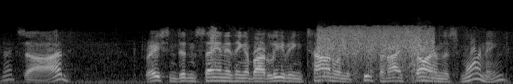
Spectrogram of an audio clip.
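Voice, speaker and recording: A man's voice: a little high, expressive, fairly quick, heavy background noise, natural voice. A man with an American accent playing a serious, urgent newspaper reporter in 1940s radio drama style on an old recording. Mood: concerned, firm. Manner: urgent, authoritative. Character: brisk, serious adult male newspaper reporter investigating a disappearance.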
